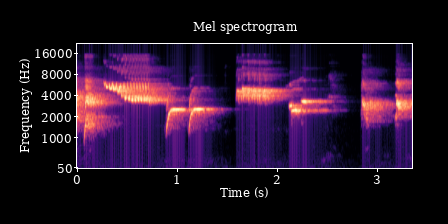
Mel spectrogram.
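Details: Short burst of Asian pied starling song: a loud buzzy whistle sweeping down, two quick rising slurred notes, then steady whistles and buzzy notes split by brief silences.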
